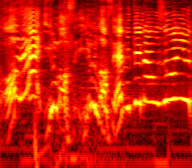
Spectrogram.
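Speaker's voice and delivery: normal talking voice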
